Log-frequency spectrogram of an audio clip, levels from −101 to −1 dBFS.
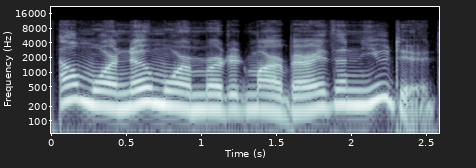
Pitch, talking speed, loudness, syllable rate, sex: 200 Hz, 185 wpm, -14 LUFS, 5.7 syllables/s, female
